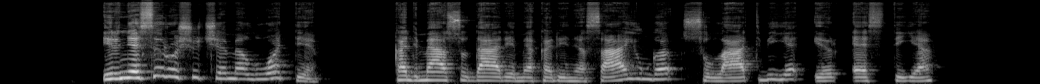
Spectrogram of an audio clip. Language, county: Lithuanian, Kaunas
